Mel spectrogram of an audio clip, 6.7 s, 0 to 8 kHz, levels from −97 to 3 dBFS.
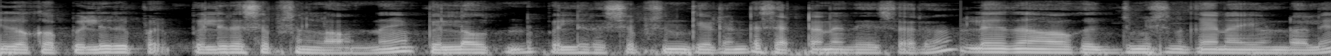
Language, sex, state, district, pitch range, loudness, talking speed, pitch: Telugu, male, Andhra Pradesh, Visakhapatnam, 120-130 Hz, -25 LUFS, 180 wpm, 125 Hz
